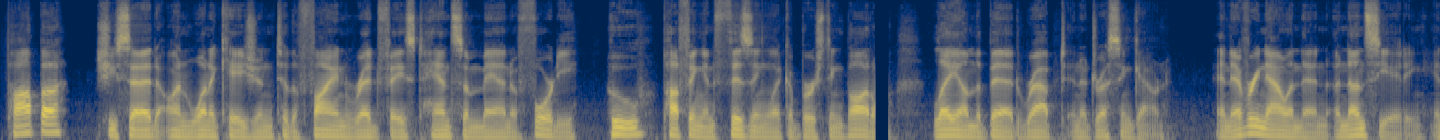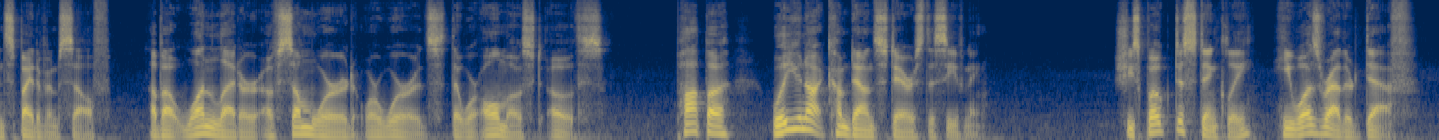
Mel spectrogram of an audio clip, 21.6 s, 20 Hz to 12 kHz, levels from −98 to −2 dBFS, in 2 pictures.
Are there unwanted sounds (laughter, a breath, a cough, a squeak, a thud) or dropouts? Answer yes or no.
yes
